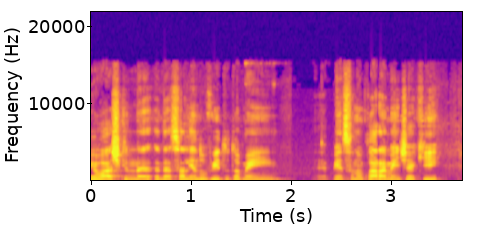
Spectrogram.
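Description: A plain, everyday voice from a man at medium pitch and a fairly quick pace, on a very clean recording with a silent background. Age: 40s. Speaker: financial market professional. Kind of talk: casual chat.

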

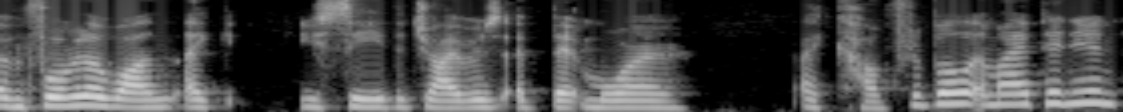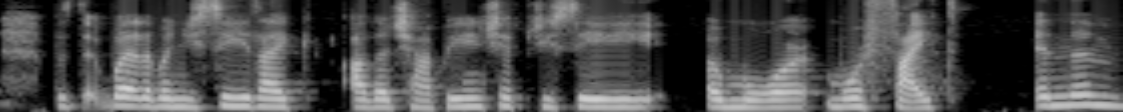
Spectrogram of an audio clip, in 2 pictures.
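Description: Recorded very cleanly against a silent background, a woman with an unremarkable speaking voice talks at a medium pitch and a moderate pace, with ordinary pitch variation. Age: 20s. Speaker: motorsport podcast co-host. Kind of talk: casual chat.

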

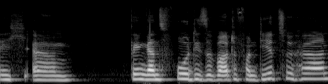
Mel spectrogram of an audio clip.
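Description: A woman speaks at a moderate pace, fairly high in pitch and dark and mellow in tone. The recording is very clean, the background silent. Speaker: podcast host and yoga teacher. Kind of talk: interview.

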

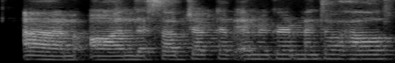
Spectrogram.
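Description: A woman with an American accent, an ordinary speaking voice and a moderate pace. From moved a lot: India, Saudi Arabia, various US states. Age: 30s. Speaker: writer and newsletter founder. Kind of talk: casual interview chat.

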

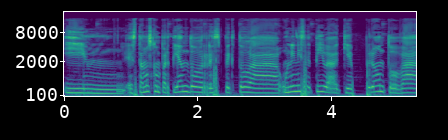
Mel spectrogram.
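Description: Background noise is noticeable here. A woman speaks fairly slowly through it. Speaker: radio host. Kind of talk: radio interview. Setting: outdoors. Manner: gentle.

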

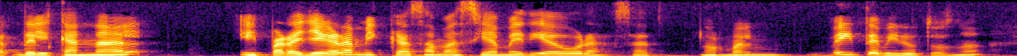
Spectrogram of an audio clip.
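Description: A woman's bright, sharp voice with a Mexican accent at a moderate pace, on a very clean recording with a silent background. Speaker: TV reporter. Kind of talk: interview.

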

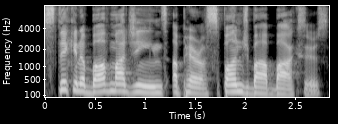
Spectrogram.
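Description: A man with an American accent has a normal speaking voice, fairly high in pitch with ordinary pitch variation. The sound is dry and close, with no echo. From Brooklyn, New York. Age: 20s. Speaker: podcast co-host. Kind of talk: casual chat.

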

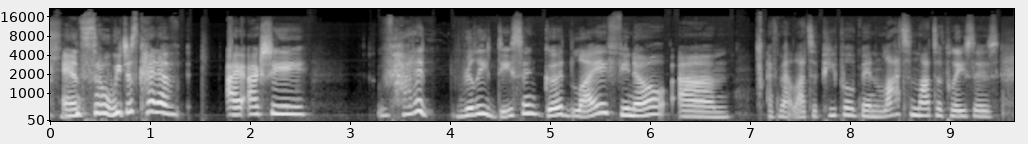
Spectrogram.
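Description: A bubbly voice with a Canadian accent moves at a moderate pace with lively intonation. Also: woman, fairly high pitch for a woman. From eastern Canada (Maritimes). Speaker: solo parenting podcast co-host. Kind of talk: casual interview. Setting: studio.

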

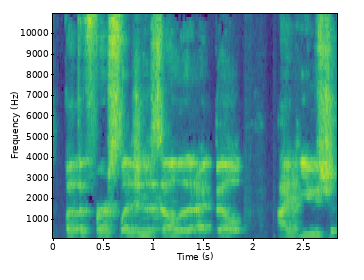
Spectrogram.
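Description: A man speaks at a fairly quick pace. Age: 40s. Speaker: arcade collector. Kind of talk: casual chat.

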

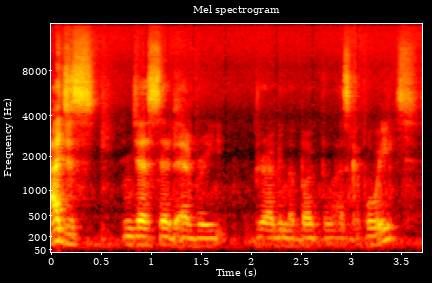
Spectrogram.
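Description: A man talks with little pitch movement and a nasal quality. His tone is slightly mellow.

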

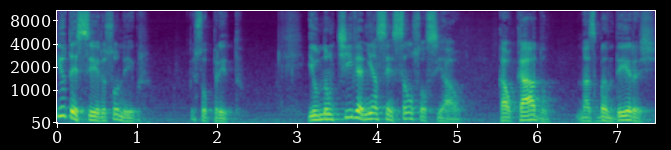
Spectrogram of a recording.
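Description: Vocal fry, very wide pitch swings, a moderate pace and long, frequent pauses. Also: man. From Bahia, Salvador. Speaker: politician. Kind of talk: interview.

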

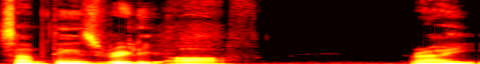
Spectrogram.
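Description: In a Malaysian accent, a man's voice swings very widely in pitch, heard in a dry, close sound with no echo. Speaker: pastor. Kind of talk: sermon-style teaching in a podcast chat.

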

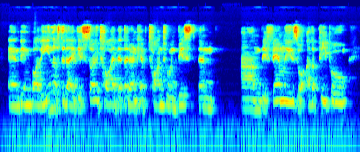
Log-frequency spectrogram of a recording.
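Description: A man speaks at a moderate pace. There is noticeable noise in the background. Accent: New Zealand. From New Zealand, Gisborne. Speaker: small business founder. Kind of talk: interview.

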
